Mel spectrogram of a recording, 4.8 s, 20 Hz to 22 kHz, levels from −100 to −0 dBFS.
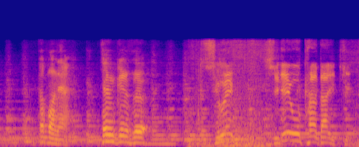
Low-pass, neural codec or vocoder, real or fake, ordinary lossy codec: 7.2 kHz; codec, 44.1 kHz, 7.8 kbps, DAC; fake; none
